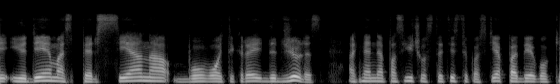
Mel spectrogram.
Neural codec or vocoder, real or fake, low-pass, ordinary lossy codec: codec, 24 kHz, 0.9 kbps, WavTokenizer, large speech release; fake; 10.8 kHz; Opus, 24 kbps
